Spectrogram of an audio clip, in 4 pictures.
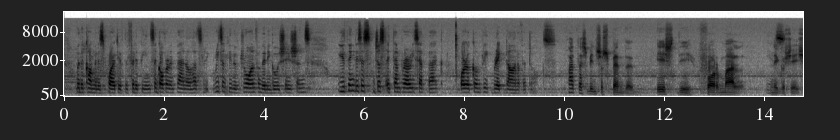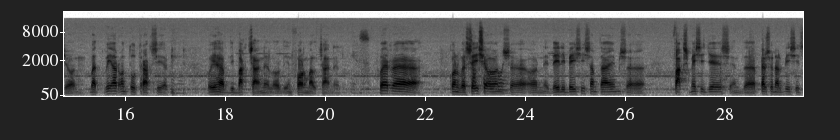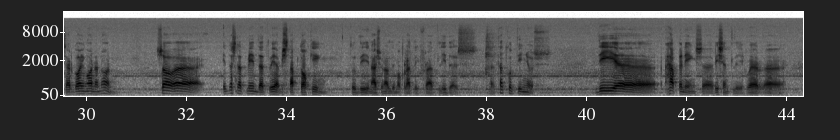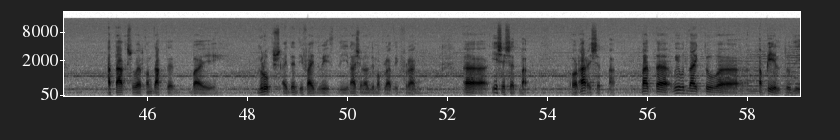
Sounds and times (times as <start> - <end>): Speech: 7.8 - 22.0, 22.6 - 26.4, 27.0 - 30.6, 31.4 - 39.3, 40.2 - 44.0, 45.2 - 47.4, 48.2 - 51.5, 52.3 - 53.6, 54.5 - 59.0.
